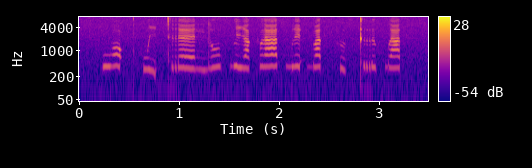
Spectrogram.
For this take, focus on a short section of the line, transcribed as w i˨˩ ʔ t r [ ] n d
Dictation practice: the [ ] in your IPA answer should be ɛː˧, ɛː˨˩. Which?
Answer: ɛː˧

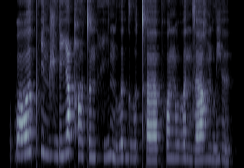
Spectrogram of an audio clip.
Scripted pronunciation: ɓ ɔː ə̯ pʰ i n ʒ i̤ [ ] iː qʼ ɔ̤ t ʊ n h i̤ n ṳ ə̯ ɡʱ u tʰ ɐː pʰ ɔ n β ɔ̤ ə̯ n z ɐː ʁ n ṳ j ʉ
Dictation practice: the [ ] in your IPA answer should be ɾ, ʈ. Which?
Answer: ɾ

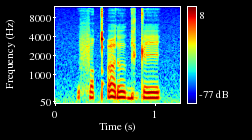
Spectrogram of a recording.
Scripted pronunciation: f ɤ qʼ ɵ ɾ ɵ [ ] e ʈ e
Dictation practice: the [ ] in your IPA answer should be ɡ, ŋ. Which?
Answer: ɡ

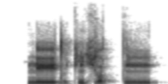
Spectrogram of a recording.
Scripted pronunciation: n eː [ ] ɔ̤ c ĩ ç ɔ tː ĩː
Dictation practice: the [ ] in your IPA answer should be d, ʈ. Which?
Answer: d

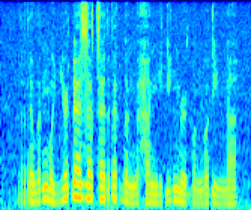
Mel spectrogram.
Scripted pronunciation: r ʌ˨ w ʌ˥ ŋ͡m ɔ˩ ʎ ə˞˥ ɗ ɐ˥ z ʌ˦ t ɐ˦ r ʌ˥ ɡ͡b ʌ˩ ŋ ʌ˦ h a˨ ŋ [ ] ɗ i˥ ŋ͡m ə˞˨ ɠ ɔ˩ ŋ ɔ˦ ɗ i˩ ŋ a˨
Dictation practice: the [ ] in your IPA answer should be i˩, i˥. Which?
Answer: i˩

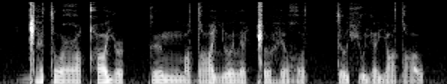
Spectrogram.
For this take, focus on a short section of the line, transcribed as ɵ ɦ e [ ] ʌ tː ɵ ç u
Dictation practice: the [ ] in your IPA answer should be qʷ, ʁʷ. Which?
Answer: ʁʷ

